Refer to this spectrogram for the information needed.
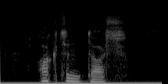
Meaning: superseded spelling of aktetas
- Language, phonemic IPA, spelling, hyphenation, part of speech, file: Dutch, /ˈɑk.tə(n)ˌtɑs/, aktentas, ak‧ten‧tas, noun, Nl-aktentas.ogg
